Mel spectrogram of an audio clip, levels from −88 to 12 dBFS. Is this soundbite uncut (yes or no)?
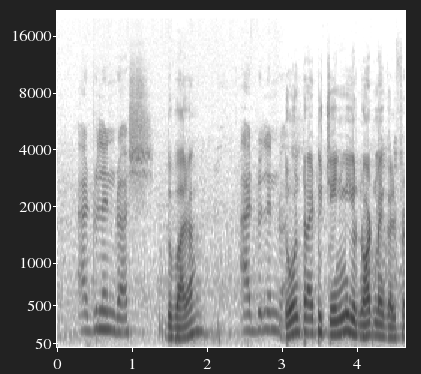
yes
